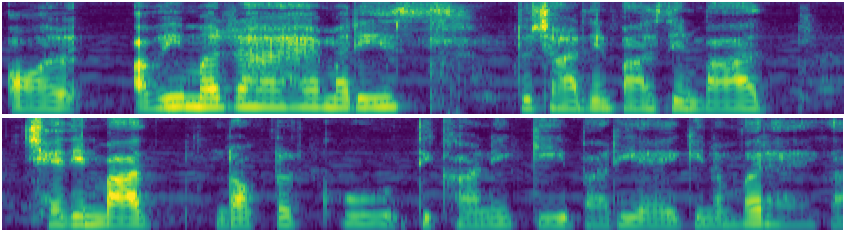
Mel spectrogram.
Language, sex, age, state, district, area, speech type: Hindi, female, 30-45, Uttar Pradesh, Chandauli, urban, spontaneous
